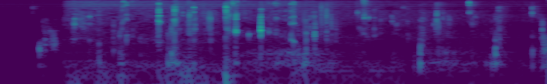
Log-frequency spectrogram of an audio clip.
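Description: Close-miked biting and chewing of an Okdongja ice cream bar, a vanilla bar in a white milk coating over a dark chocolate shell: a dense run of wet crackles and crunches with mouth sounds. It starts about half a second in and is loudest in the middle.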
